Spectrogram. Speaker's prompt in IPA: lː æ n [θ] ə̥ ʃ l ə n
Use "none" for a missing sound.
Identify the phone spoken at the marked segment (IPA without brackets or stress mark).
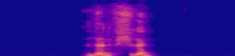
f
